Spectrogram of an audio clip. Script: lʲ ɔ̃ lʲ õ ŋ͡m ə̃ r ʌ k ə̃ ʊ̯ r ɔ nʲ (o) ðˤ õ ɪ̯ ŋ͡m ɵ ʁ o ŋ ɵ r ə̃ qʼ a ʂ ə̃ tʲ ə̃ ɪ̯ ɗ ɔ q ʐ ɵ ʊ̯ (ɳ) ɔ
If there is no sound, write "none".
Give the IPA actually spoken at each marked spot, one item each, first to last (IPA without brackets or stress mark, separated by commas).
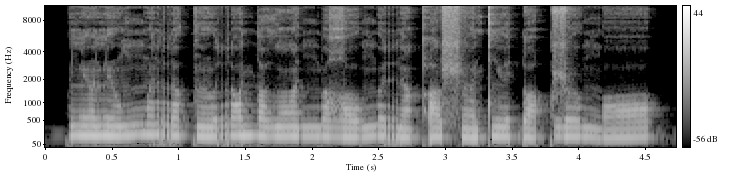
o, ŋ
